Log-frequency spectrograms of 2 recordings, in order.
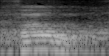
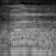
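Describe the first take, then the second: First: The r sound is heavy and thick. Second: The r sound is light and thin. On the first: The speaker calls it right. "Kalau tebal" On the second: The speaker calls it wrong. "far belum tebal"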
